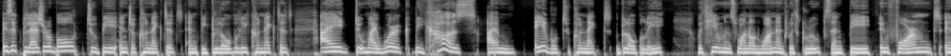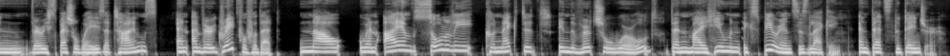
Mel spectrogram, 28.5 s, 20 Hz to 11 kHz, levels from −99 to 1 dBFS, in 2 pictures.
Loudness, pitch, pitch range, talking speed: -19 LUFS, 180 Hz, 170-205 Hz, 135 wpm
